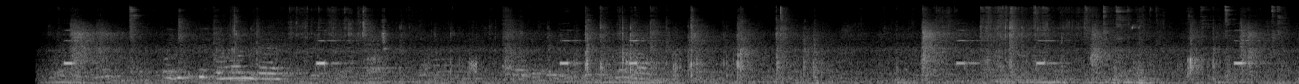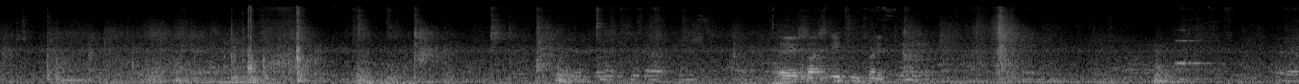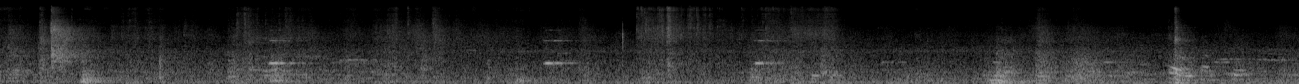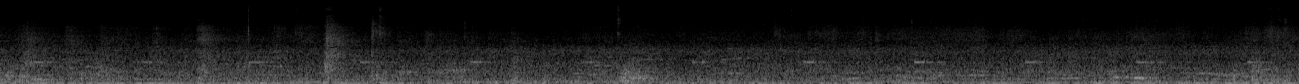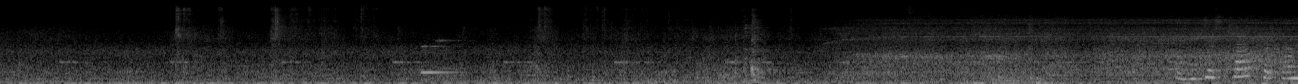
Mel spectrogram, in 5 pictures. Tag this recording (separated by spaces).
voice speech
